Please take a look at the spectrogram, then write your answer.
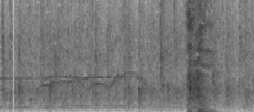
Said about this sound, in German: Und weil ich einen talentierten Schlagzeuger Markus Hornburg hier habe, können wir Markus mal einen kurzen Applaus geben.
